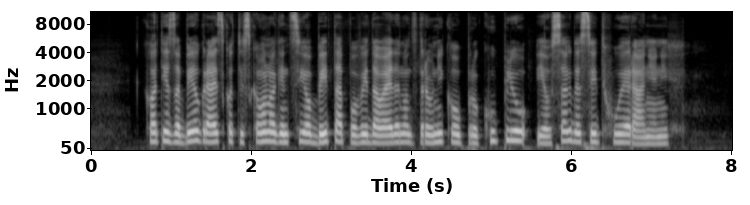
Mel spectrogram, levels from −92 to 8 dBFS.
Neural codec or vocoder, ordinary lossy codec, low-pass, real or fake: none; none; none; real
